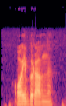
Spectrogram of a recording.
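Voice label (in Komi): "ойбыравны", Komi, male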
